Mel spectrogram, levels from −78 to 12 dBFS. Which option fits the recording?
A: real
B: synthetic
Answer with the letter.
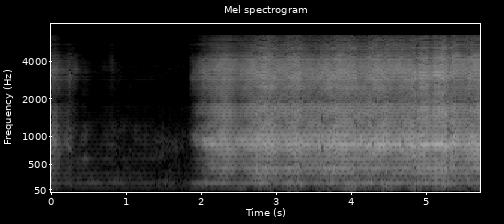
B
